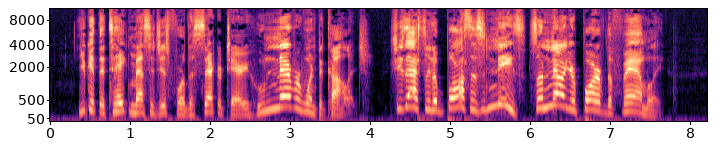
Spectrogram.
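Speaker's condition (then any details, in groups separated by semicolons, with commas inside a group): No condition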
